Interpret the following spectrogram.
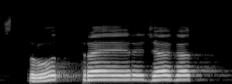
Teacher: त का पूरा उच्चारण नहीं यानी जगत यानी त आधा ही आया है हमारे मुख से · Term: हलंत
